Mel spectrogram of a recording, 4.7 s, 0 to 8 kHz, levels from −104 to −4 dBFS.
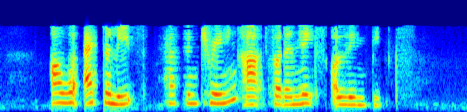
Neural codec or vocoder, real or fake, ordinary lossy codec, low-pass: codec, 16 kHz, 1 kbps, X-Codec, HuBERT features, trained on general audio; fake; AAC, 16 kbps; 7.2 kHz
